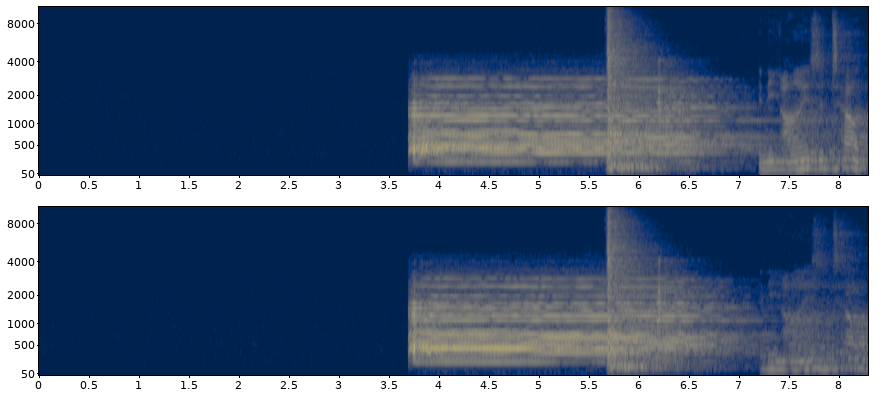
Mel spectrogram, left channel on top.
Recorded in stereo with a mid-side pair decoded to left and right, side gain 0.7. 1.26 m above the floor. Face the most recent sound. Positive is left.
turn(degrees=60)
